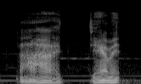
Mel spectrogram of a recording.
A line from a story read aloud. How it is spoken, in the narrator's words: I hissed to myself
